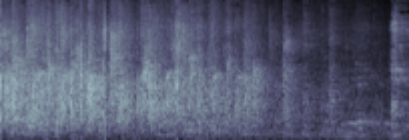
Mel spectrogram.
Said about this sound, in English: Okay, could everybody applaud for me then, please? Thank you.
